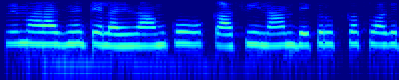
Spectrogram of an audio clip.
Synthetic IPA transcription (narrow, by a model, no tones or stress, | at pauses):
mẽmɐɦɾaːd͡ʒnẽt̪eːlaːɾinaːmkokaːfinaːmd̪eːkəɾʊskaswaːɡət̪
